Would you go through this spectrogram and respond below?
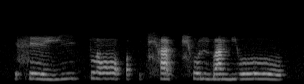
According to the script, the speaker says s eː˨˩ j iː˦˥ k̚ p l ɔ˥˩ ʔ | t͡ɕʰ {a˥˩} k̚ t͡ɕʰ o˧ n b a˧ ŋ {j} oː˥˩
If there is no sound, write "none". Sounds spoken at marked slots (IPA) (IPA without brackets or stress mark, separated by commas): a˨˩, j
